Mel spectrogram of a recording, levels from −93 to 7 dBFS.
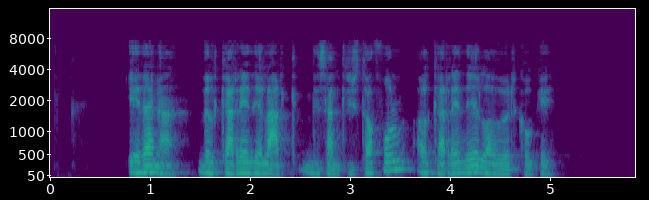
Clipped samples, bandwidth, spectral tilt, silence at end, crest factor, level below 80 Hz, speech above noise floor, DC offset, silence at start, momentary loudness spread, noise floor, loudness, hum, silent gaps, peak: under 0.1%; 8 kHz; -5 dB/octave; 0.85 s; 24 dB; -64 dBFS; over 52 dB; under 0.1%; 0.8 s; 11 LU; under -90 dBFS; -39 LUFS; none; none; -16 dBFS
